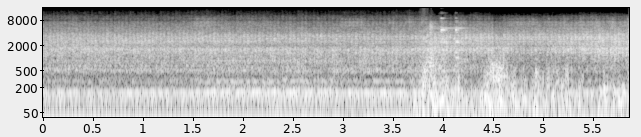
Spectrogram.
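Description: Nissan SUV's engine idling steadily, with a few metal clanks about four seconds in as a tow bar is set onto its hitch.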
